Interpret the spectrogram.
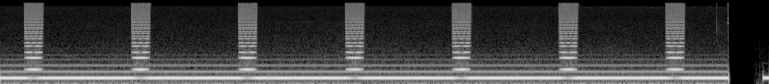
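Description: There are no technical faults to describe in this audio.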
